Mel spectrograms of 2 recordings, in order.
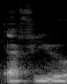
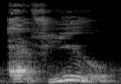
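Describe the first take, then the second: First: Said in the usual way. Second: Higher, louder mock angry retort; angsty curse. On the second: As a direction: throw it out with extra angst. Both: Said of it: "with a little bit of angst, a little extra".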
